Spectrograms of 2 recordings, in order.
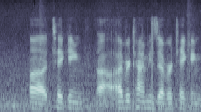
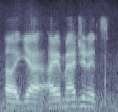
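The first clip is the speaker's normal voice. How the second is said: usual speaking voice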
